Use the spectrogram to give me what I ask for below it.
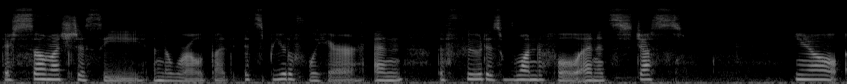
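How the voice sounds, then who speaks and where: There's vocal fry in this woman's slow, medium-pitched voice, along with a little hiss or hum in the audio. She runs a crochet channel from her Hong Kong home, talking casually as she works, rambling and restarting sentences often. In her thirties, she was raised in the US and her first language was Korean.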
